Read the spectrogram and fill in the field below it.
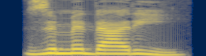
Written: ज़िम्मेदारी

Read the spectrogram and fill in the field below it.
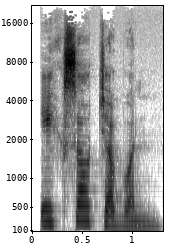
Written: चौवन

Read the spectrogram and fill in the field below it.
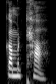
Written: कमठा

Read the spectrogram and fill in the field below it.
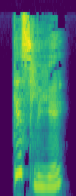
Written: किस

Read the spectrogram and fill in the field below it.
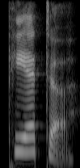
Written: थिएटर

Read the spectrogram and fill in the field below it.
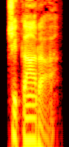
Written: चिकारा

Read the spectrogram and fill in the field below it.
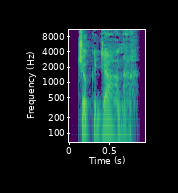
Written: चुकना

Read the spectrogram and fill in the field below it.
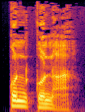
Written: कुनकुना

